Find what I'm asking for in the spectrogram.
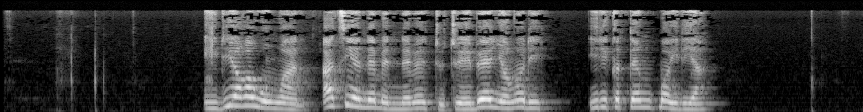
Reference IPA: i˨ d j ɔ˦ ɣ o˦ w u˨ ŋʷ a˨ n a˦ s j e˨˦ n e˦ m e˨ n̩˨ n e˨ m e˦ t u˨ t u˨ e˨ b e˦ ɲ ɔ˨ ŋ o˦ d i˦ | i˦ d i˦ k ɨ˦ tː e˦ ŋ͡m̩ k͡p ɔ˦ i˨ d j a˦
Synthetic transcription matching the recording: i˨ d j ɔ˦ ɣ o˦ w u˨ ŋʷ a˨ n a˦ t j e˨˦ n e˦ m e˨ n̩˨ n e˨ m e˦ t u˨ t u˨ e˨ b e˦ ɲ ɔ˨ ŋ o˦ d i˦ | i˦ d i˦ k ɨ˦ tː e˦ ŋ͡m̩ k͡p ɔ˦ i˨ d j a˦

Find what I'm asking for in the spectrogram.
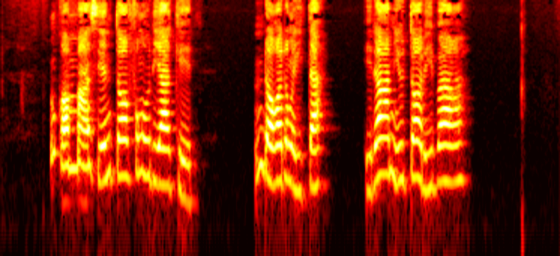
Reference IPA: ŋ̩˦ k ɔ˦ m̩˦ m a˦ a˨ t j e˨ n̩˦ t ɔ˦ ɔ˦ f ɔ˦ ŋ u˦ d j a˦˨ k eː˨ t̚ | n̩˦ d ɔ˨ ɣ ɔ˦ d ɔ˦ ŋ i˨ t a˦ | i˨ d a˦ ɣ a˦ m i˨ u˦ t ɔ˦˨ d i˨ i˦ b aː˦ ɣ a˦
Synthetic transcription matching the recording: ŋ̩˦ k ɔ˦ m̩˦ m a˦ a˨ s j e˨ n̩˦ t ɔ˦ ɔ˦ f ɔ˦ ŋ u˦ d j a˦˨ k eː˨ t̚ | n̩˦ d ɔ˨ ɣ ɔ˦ d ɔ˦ ŋ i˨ t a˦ | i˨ d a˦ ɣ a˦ m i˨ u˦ t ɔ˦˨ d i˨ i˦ b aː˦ ɣ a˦

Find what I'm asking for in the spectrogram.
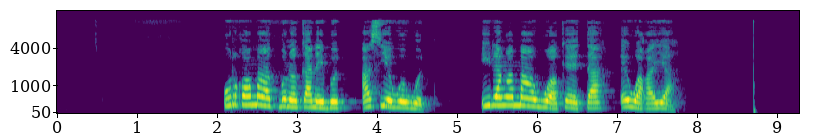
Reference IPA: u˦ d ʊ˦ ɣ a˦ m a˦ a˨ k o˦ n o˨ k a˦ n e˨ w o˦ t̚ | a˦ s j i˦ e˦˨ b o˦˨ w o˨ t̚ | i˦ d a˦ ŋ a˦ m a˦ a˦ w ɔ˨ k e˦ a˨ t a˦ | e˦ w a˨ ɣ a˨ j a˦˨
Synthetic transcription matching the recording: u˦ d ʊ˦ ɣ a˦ m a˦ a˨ k͡p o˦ n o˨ k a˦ n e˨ b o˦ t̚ | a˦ s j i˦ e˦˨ w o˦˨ w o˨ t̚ | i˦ d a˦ ŋ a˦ m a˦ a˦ w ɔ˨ k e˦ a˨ t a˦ | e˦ w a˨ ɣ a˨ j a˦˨

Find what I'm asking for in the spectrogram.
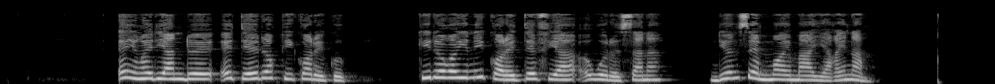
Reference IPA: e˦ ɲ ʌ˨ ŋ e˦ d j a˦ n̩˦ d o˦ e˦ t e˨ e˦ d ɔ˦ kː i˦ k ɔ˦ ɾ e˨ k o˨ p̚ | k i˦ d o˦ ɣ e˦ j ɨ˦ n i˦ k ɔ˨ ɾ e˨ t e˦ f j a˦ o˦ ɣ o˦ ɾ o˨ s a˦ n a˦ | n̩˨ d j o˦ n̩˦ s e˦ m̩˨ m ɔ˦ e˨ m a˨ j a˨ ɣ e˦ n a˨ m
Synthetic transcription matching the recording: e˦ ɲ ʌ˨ ŋ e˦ d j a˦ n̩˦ d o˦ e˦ t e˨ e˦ d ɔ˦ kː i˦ k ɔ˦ ɾ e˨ k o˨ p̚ | k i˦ d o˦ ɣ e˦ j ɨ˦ n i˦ k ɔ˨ ɾ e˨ t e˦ f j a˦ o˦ w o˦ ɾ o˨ s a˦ n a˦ | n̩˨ d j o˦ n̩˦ s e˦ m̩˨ m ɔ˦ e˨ m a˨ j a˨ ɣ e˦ n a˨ m

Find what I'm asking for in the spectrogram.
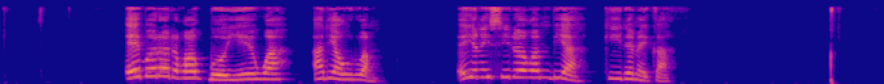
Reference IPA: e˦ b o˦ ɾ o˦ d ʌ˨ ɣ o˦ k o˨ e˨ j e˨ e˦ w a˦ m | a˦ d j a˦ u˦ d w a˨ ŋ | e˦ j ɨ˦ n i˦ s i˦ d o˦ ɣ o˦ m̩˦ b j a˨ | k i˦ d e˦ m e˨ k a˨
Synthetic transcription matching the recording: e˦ b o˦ ɾ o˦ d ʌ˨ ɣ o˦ k͡p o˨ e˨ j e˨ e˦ w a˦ | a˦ d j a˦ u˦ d w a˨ ŋ | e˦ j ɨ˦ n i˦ s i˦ d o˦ ɣ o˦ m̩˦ b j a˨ | k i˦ d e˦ m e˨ k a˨

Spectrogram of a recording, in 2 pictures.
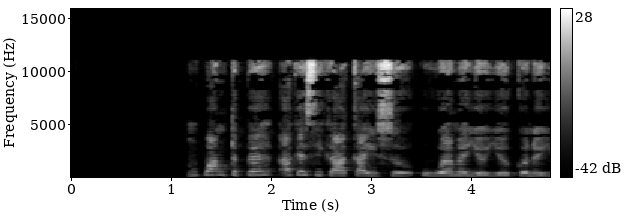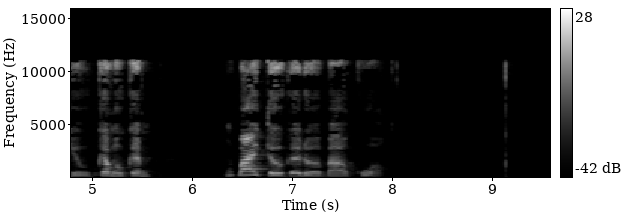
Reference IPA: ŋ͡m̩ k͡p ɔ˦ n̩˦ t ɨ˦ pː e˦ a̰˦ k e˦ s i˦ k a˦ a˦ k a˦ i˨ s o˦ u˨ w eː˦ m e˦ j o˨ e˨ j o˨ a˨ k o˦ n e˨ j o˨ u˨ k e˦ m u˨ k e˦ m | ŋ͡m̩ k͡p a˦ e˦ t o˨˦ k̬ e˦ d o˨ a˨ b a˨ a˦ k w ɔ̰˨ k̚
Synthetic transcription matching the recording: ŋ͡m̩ k͡p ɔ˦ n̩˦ t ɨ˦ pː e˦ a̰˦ k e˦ s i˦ k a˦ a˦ k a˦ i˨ s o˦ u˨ w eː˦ m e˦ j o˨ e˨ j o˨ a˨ k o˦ n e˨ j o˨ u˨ k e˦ m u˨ k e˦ m | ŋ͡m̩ k͡p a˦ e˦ t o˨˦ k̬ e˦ d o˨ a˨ b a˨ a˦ k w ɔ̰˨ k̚

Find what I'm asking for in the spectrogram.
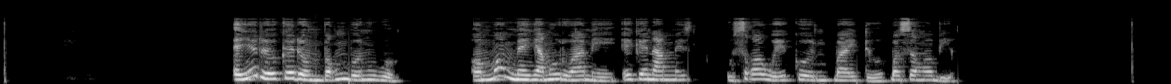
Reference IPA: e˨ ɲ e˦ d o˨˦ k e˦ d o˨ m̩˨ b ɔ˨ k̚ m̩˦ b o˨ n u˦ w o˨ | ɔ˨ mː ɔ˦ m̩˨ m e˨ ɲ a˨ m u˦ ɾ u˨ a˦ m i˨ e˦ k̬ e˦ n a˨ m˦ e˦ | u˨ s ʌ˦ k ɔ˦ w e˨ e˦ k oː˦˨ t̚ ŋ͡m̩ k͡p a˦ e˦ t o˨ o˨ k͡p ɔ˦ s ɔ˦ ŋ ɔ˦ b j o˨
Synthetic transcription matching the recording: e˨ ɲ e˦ d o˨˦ k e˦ d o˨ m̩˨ b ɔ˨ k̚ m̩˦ b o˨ n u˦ w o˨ | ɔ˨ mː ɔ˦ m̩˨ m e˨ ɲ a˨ m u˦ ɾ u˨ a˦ m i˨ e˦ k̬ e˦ n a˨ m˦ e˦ | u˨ s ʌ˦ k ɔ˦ w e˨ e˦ k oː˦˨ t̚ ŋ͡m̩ k͡p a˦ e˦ t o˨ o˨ k͡p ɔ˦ s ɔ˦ ŋ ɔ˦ b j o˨

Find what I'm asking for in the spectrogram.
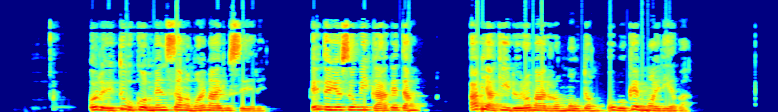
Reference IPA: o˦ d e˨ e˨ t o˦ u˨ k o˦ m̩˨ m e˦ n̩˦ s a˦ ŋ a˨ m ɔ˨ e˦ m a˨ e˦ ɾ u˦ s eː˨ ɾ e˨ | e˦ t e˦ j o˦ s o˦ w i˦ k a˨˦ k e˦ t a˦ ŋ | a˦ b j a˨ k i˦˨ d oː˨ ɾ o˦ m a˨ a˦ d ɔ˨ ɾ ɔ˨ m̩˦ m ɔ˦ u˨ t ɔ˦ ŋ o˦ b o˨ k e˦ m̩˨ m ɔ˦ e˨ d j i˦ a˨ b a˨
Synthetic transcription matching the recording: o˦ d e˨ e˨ t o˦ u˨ k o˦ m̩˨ m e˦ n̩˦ s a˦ ŋ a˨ m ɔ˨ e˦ m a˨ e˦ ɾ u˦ s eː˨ ɾ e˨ | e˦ t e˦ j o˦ s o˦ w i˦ k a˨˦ k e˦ t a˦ ŋ | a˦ b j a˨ k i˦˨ d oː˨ ɾ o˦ m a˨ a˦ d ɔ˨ ɾ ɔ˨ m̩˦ m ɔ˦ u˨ t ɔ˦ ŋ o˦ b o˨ k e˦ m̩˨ m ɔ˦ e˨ d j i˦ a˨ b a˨

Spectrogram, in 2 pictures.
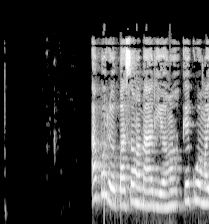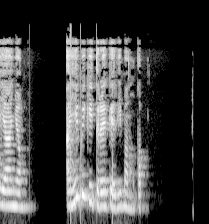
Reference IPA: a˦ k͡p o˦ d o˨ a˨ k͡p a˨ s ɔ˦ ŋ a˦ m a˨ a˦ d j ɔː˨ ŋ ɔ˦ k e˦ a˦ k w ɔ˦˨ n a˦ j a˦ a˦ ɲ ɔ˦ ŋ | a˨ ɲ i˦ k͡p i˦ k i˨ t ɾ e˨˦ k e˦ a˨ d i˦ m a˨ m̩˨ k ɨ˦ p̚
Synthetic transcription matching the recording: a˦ k͡p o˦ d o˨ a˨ k͡p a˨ s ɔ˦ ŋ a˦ m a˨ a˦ d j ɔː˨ ŋ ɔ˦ k e˦ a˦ k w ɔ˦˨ ŋ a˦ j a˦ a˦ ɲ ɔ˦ ŋ | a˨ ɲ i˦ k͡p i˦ k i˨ t ɾ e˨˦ k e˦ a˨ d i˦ m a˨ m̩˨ k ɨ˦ p̚

